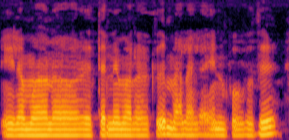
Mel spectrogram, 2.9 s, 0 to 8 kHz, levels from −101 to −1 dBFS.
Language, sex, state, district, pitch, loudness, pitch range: Tamil, male, Tamil Nadu, Kanyakumari, 120 Hz, -17 LUFS, 120-125 Hz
